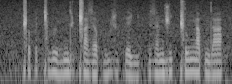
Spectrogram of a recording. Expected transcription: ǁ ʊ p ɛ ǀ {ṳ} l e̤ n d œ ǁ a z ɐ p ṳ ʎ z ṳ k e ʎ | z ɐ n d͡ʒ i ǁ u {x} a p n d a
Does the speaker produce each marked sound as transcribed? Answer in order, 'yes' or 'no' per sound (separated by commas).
yes, no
